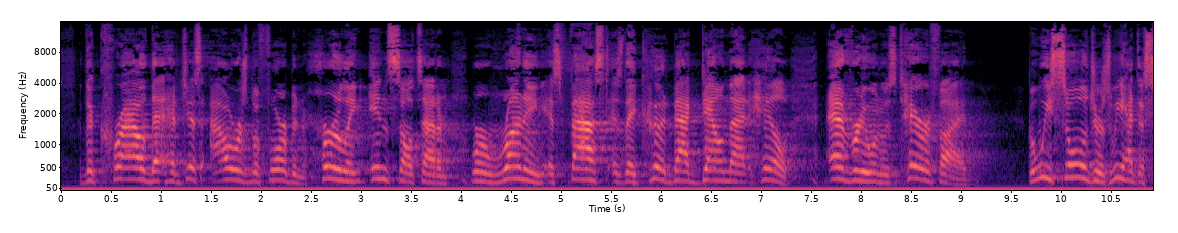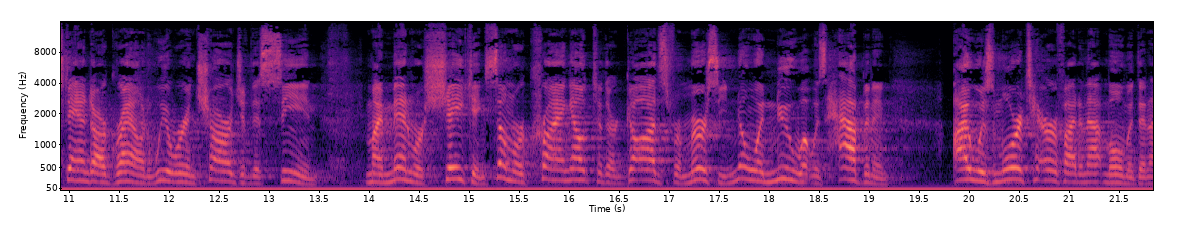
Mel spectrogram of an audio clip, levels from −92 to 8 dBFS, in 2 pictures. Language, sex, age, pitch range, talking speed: English, male, 30-49, 160-230 Hz, 190 wpm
